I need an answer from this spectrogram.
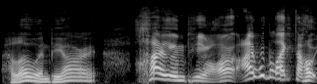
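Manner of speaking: high, lightly lisping voice; NPR applicant. Retold or imitated. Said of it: "application process to do a radio show on N P R".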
